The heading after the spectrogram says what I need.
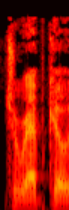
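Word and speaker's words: Jerebko: so uh Jonas jereco it's Jonas jereco is the pronunciation uh according to basketball reference uh so let these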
